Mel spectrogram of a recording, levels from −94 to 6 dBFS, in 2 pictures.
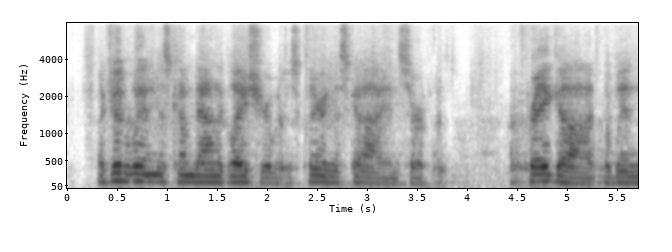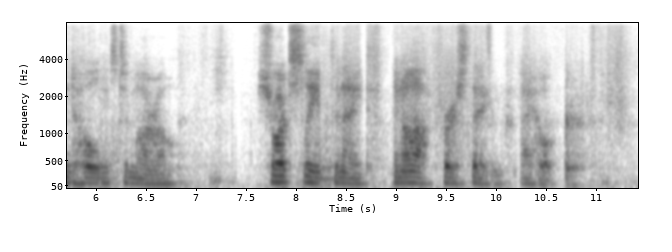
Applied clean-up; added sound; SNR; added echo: neural separator model SepFormer DNS4.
